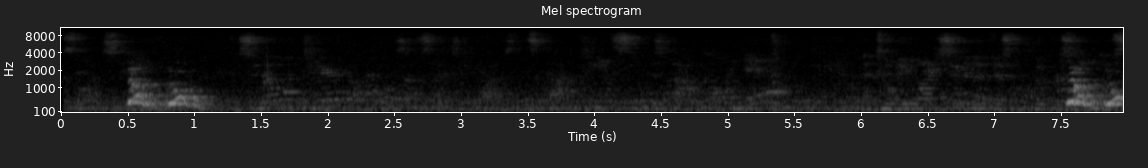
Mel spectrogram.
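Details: Great Pyrenees barking: a loud, deep double bark opens and another closes the stretch. Quiet murmuring voices fill the gap between them.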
